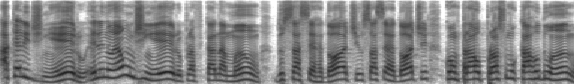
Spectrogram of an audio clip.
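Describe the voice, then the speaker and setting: A man speaks at a moderate pace with a high pitch and lively intonation. He hardly pauses, and the recording is very clean with a silent background. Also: dry, close sound with no echo. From Brazil, Salvador (Bahia), Curuzu neighborhood. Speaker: activist panelist. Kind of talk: panel talk.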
